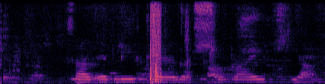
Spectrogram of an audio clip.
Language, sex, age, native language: Icelandic, female, 8, Icelandic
